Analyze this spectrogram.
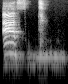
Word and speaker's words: asked: Teasing and asked. Asked. It's like a letter T at the end.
